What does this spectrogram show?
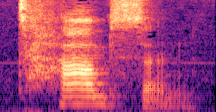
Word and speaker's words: Thompson: like to point out although these next words and names are spelled with a th they are pronounced as if they were spelled with a normal t t like that and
